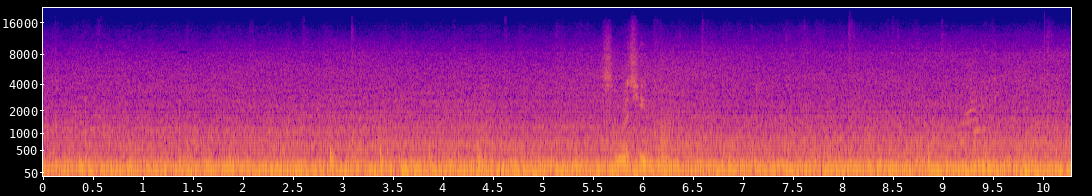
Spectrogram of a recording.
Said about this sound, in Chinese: 跟下雨一样，这是一个泉喷上来。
